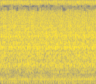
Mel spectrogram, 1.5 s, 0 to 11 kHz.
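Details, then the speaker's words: 2018+ Toyota Camry after spark plug replacement, running with engine cover back on; smooth steady quiet hum, no ticking, high-pressure fuel pump shut off after engine settled; normal idle. "After the engine settles down, that high pressure fuel pump shuts off. Running with the cover back on."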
